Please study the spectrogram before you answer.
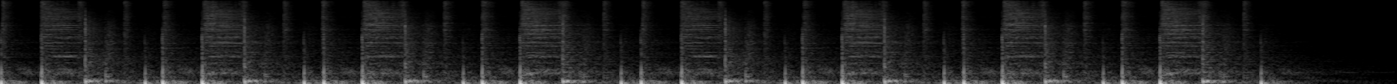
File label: Drum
